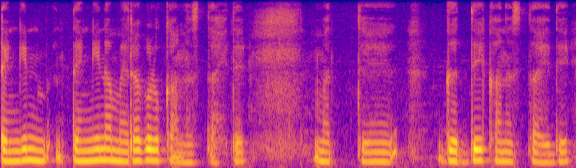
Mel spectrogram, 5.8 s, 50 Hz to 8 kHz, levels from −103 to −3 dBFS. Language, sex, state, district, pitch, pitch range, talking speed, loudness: Kannada, female, Karnataka, Koppal, 180 Hz, 165-190 Hz, 95 wpm, -18 LUFS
